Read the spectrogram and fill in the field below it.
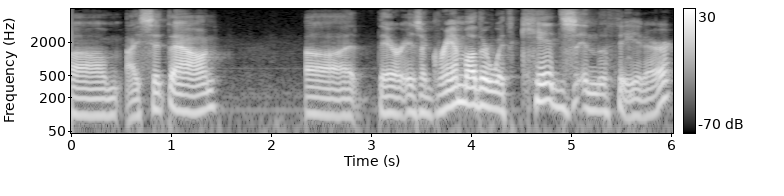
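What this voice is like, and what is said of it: Usual voice. Nothing is said of it.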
